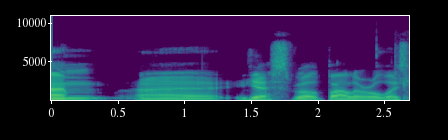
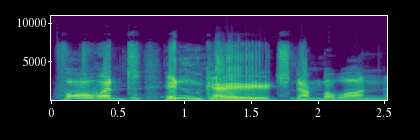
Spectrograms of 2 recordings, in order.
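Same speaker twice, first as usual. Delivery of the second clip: louder, higher, grand captain voice; Picard impression; 4 semitones higher, 14 dB louder than usual. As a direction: command the bridge with pompous gravity. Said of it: "thick Shakespearean accent".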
